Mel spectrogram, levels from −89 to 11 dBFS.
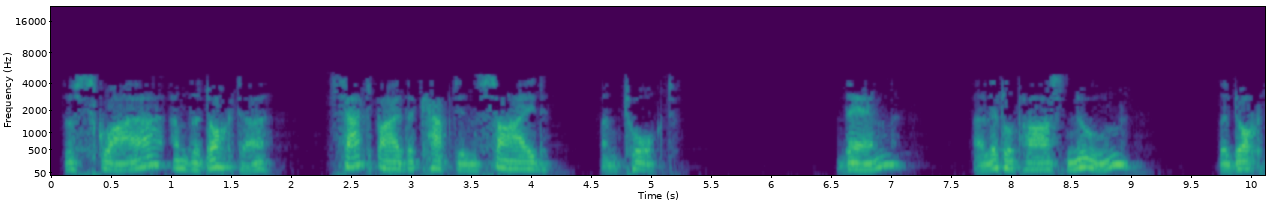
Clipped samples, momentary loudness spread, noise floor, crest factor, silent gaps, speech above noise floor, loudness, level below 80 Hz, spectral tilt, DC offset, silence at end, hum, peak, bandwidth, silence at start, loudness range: under 0.1%; 11 LU; under -90 dBFS; 22 dB; none; over 67 dB; -24 LUFS; -52 dBFS; -11.5 dB/octave; under 0.1%; 0 s; none; -4 dBFS; 5 kHz; 0.1 s; 7 LU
